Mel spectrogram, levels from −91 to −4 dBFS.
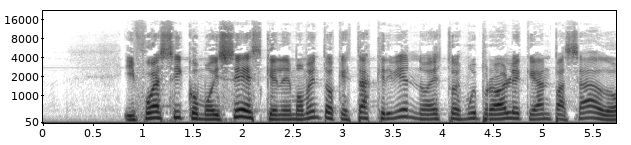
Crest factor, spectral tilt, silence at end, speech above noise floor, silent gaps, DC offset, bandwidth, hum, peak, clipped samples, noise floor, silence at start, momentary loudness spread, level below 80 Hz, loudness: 18 dB; -5 dB/octave; 0 s; 37 dB; none; 3%; 15.5 kHz; none; -2 dBFS; under 0.1%; -56 dBFS; 0.8 s; 7 LU; -44 dBFS; -19 LUFS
